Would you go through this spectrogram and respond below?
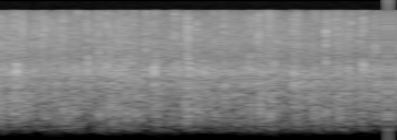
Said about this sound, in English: By the way, that's worth applauding for, I think.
